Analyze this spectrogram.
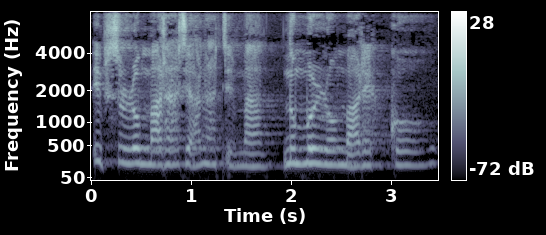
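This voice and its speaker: A woman evangelist preaching a revival sermon in a church, telling a personal story with deep emotion and dropping to a hush. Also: little pitch movement, moderate pace. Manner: emotional storytelling, dropping to hushed, breathy tones. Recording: reverberant church hall.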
